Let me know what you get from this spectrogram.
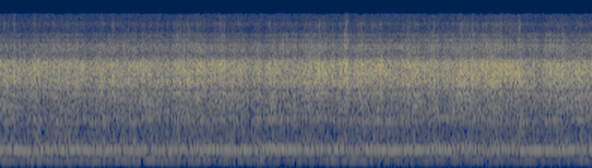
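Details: A swarm of bees in springtime in the rural desert steppe gives a flat, sustained hum, low pitched with buzzy overtones above, never rising or falling, over a steady airy hiss.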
